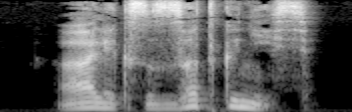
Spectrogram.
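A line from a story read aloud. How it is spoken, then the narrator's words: Gloomy growl. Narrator (Russian): рыкнул Михаил, враз помрачнев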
